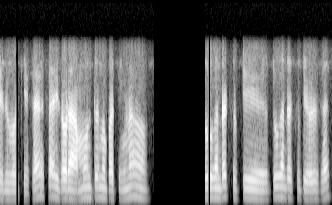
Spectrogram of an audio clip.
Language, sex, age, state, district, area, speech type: Tamil, male, 18-30, Tamil Nadu, Ariyalur, rural, conversation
